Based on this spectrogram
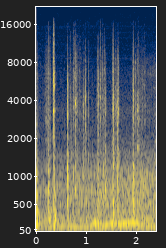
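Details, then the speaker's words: Abandoned three-cylinder Geo Metro LSi convertible, key turned to start: a steady low electric hum of the fuel pump running with a few light clicks but no cranking at all; fuses or the starter relay are being checked. "but the fuel pump is running I kid you not the fuel pump is running but no attempt to crank at all none"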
